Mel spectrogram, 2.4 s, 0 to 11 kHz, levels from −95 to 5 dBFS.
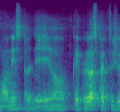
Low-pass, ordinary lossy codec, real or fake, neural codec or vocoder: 9.9 kHz; MP3, 64 kbps; fake; codec, 32 kHz, 1.9 kbps, SNAC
